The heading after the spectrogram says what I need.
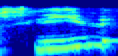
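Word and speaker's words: Slieve League: Ça s'écrit S-L, zut, maintenant j'ai le trou, E-A-G-U-E pour sleeve et ligue comme une ligue, L-E-A-G-U-E.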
